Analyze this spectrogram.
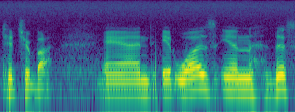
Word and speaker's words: Tituba: the slaves was called we think the pronunciation is Tituba what Tituba and it was in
